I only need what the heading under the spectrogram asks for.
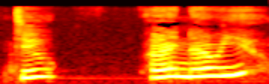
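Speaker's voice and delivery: very high, soft questioning voice; puzzled onlooker. Acted. Baffled listener to the man with a new accent, high timid question. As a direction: ask it high and small, rising. Acted reply to the put-on accent.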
